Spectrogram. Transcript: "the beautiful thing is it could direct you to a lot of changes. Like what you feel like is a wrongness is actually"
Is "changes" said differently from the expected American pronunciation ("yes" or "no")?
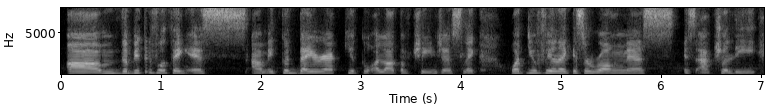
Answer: yes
